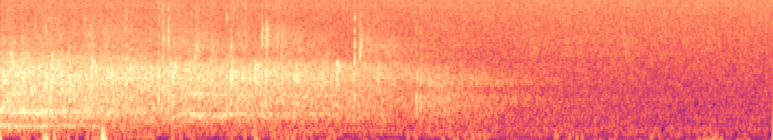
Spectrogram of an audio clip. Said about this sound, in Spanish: Aplaude ya haz ruido y chifla y patalea porque tienes que demostrar al Espíritu que estás escuchando.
